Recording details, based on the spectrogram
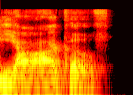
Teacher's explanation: there's a stricture, a closing off in the back of your throat, which to an Ashkenazic ear sounds like the letter N. It's really not the letter N, but it's close to it. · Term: guttural sounds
